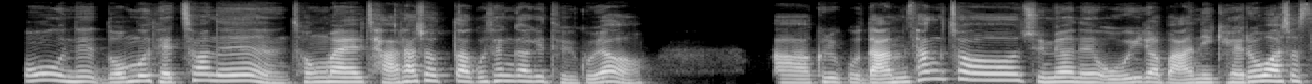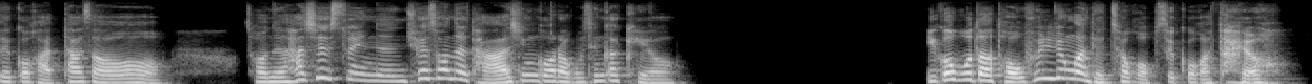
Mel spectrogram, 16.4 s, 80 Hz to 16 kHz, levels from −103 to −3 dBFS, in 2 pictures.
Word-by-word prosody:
오 255 Hz, +1 st, -1 dB
네. 210 Hz, -1 st, -2 dB
너무 195 Hz, +6 st, 0 dB
대처는 240 Hz, -, 0 dB
정말 195 Hz, +3 st, +2 dB
잘하셨다고 220 Hz, +4 st, 0 dB
생각이 230 Hz, -1 st, -2 dB
들고요. 160 Hz, -1 st, -2 dB, 0.7 s
아 165 Hz, -1 st, -2 dB
그리고 175 Hz, -2 st, -4 dB
남 170 Hz, +4 st, +5 dB
상처주면은 265 Hz, -, +1 dB
오히려 175 Hz, +4 st, -1 dB
많이 160 Hz, +1 st, +1 dB
괴로워하셨을 215 Hz, +5 st, +2 dB
것 195 Hz, -, -1 dB
같아서 165 Hz, -3 st, -1 dB, 0.4 s
저는 200 Hz, 0 st, -1 dB
하실 285 Hz, -, -1 dB
수 330 Hz, -2 st, -7 dB
있는 240 Hz, -4 st, -5 dB
최선을 340 Hz, +3 st, -1 dB
다하신 175 Hz, +10 st, +1 dB
거라고 210 Hz, -5 st, +2 dB
생각해요. 175 Hz, -, -5 dB, 1.5 s
이거보다 280 Hz, +2 st, +5 dB
더 195 Hz, -5 st, +4 dB
훌륭한 335 Hz, -, +2 dB
대처가 170 Hz, 0 st, -2 dB
없을 150 Hz, +6 st, -8 dB
것 180 Hz, -, -4 dB
같아요. 155 Hz, +1 st, 0 dB
200 Hz, 300 characters per minute, -23 LUFS, 170-245 Hz, 1.5 s, 남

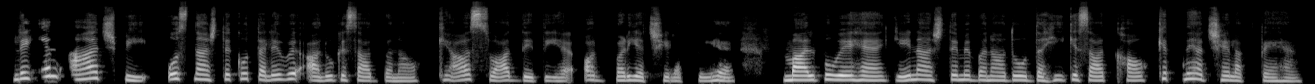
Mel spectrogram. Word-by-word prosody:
लेकिन 295 Hz, +10 st, +3 dB, 0.2 s
आज 275 Hz, +5 st, +2 dB
भी 180 Hz, -4 st, 0 dB, 0.2 s
उस 250 Hz, +1 st, +4 dB
नाश्ते 230 Hz, 0 st, 0 dB
को 260 Hz, +3 st, -2 dB
तले 220 Hz, -4 st, -1 dB
हुए 235 Hz, +3 st, +3 dB
आलू 185 Hz, +2 st, +1 dB
के 205 Hz, -, -1 dB
साथ 180 Hz, -3 st, 0 dB
बनाओ 155 Hz, -1 st, -4 dB, 0.2 s
क्या 205 Hz, +1 st, -2 dB
स्वाद 190 Hz, -4 st, +2 dB
देती 170 Hz, -1 st, -2 dB
है 160 Hz, -, -5 dB
और 210 Hz, -2 st, -1 dB, 0.2 s
बड़ी 190 Hz, +1 st, +2 dB
अच्छी 175 Hz, 0 st, -3 dB
लगती 165 Hz, +1 st, -5 dB
है। 165 Hz, -3 st, 0 dB, 0.5 s
मालपुए 205 Hz, +1 st, +6 dB
हैं, 195 Hz, -1 st, +1 dB
ये 185 Hz, +3 st, +3 dB
नाश्ते 215 Hz, -1 st, 0 dB
में 215 Hz, -2 st, 0 dB
बना 195 Hz, -1 st, -1 dB
दो 195 Hz, +2 st, +2 dB
दही 185 Hz, +2 st, -3 dB
के 220 Hz, -, +2 dB
साथ 185 Hz, -2 st, +1 dB
खाओ 185 Hz, 0 st, -3 dB, 0.2 s
कितने 260 Hz, -1 st, -2 dB
अच्छे 205 Hz, -3 st, 0 dB
लगते 175 Hz, -1 st, -4 dB
हैं। 160 Hz, -1 st, -4 dB
195 Hz, 165 wpm, -21 LUFS, 180-225 Hz, 0.5 s, मालपुए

